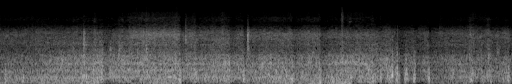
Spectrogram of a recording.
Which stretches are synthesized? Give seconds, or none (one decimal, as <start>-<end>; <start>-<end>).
0.0-0.8; 1.7-3.2; 4.0-5.1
